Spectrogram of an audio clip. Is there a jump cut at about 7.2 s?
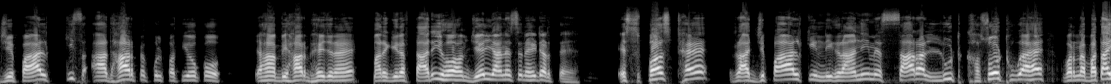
no; 1 cut; at 3.7 s

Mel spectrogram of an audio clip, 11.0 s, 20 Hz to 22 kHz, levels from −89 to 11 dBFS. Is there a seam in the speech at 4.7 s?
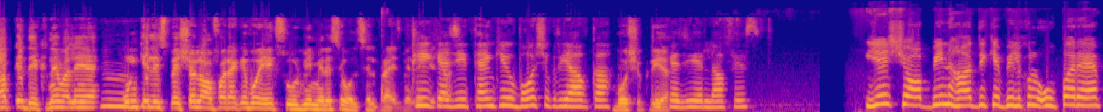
no; 0 cuts

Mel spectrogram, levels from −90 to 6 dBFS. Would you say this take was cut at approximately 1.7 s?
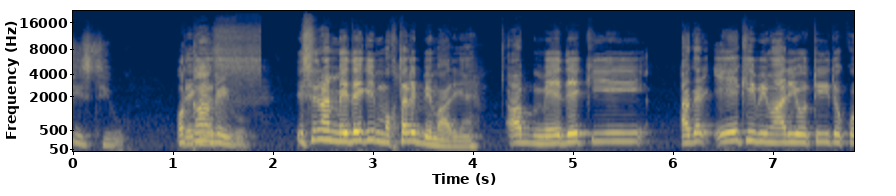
yes; 1 cut; at 1.7 s

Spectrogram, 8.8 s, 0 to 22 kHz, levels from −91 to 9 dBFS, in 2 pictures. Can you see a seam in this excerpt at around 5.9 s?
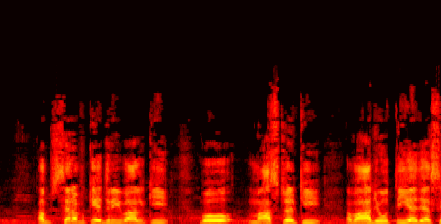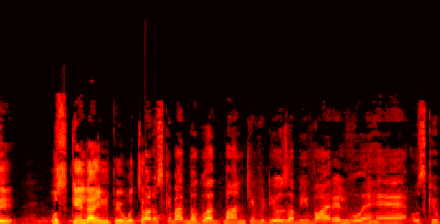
yes; 1 cut; at 5.9 s

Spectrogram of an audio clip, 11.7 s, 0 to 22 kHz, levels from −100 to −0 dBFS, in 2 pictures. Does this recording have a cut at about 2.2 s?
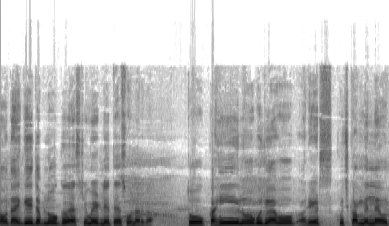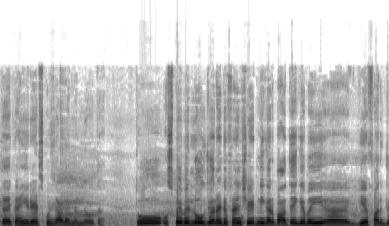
no; 0 cuts

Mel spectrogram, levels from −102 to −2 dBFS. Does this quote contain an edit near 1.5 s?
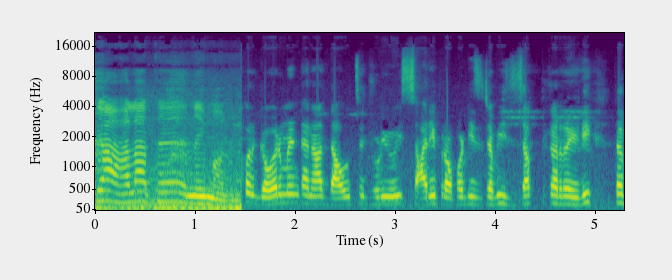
yes; 1 cut; at 1.5 s

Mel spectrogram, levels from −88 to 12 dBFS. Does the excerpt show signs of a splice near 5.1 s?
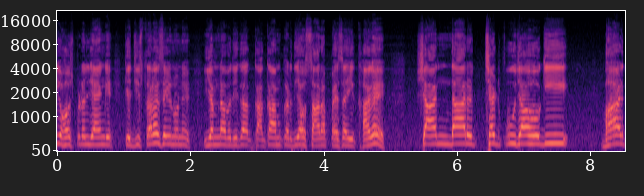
yes; 1 cut; at 5.1 s

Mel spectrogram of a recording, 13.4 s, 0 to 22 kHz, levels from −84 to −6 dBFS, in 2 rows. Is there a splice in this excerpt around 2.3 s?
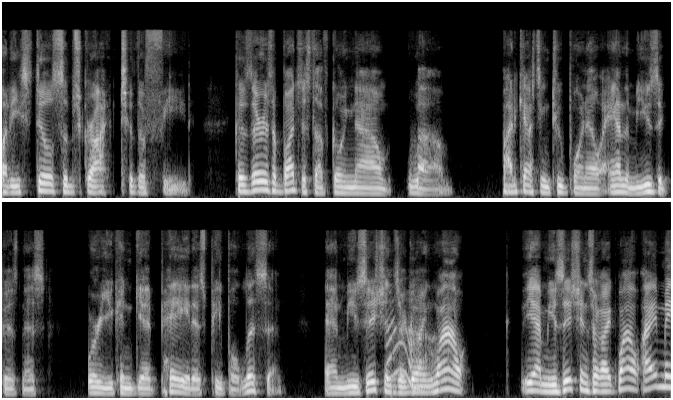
no; 1 cut; at 4.2 s

